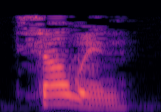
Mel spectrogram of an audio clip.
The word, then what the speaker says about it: Samhain: Again, it's spelled S-A-M-H-A-I-N, but it's Samhain. I'm going to do something here.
